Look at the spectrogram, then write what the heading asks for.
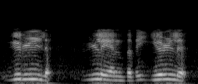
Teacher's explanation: மேல்வாயை நாக்கின் ஓரங்கள் தடித்து தடவுவதால் பிறக்கிறது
